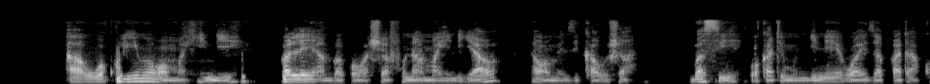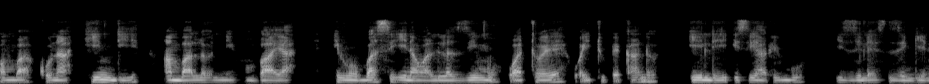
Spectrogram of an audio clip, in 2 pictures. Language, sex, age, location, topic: Swahili, male, 25-35, Nakuru, agriculture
